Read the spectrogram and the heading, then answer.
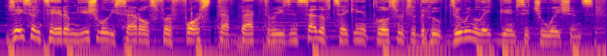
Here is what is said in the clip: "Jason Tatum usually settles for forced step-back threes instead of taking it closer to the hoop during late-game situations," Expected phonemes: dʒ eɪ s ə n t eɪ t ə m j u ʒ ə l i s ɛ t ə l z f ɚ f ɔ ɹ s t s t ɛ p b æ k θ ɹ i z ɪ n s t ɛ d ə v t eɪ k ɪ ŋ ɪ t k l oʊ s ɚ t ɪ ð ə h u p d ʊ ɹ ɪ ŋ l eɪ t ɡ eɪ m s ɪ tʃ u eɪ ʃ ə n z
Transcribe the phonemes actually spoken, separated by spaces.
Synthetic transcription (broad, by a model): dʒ eɪ s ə n t eɪ t ə m j u ʒ ə l i s ɛ t l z f ɚ f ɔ ɹ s s t ɛ p b æ k θ ɹ i z ɪ n s t ɛ d ə v t eɪ k ɪ ŋ ɪ t k l oʊ s ɚ t ɪ ð ə h u p d ʊ ɹ ɪ ŋ l eɪ t ɡ eɪ m s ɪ tʃ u eɪ ʃ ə n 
